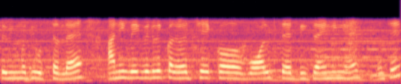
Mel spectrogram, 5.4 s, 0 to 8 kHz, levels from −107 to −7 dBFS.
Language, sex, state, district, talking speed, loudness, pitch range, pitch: Marathi, female, Maharashtra, Mumbai Suburban, 135 wpm, -13 LUFS, 205-225 Hz, 215 Hz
